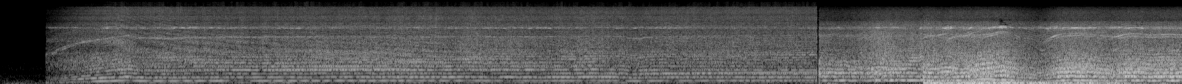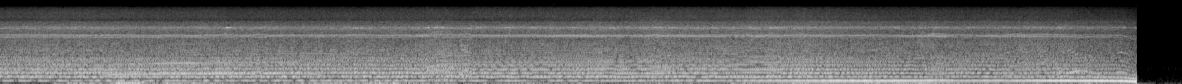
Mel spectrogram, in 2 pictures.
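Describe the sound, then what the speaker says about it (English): Drone takeoff sound plays as a loud, steady whine that rises sharply in pitch when the rotors spin up to full power, then holds a dense, buzzing roar. "overlay that with some drone noises just to add some realism"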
